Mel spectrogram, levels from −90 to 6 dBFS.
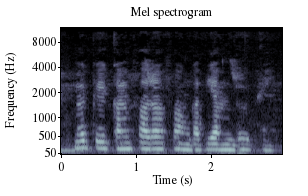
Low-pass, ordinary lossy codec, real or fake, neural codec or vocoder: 10.8 kHz; Opus, 64 kbps; fake; vocoder, 24 kHz, 100 mel bands, Vocos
